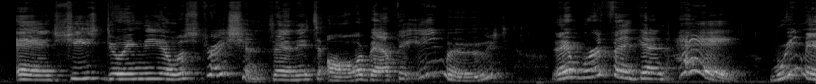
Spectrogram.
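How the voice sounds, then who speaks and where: A woman speaks at a high pitch with lively intonation and a fairly slow pace. Noticeable background noise and audible room echo are present. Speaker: retiree. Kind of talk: interview.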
